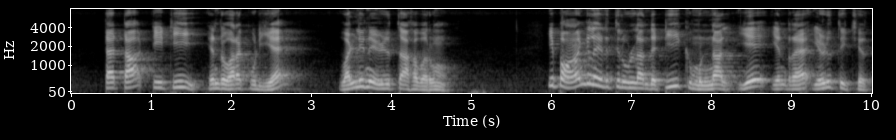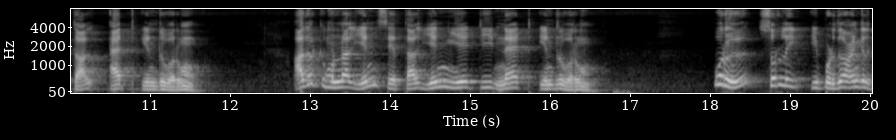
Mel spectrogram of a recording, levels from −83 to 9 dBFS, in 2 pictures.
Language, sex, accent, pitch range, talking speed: Tamil, male, native, 135-210 Hz, 100 wpm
